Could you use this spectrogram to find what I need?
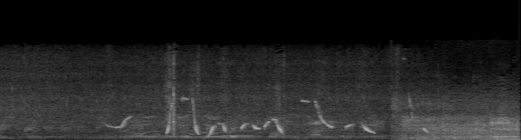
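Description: A small robot beeps and whistles in quick rising and falling chirps.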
